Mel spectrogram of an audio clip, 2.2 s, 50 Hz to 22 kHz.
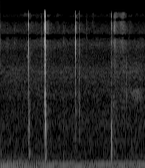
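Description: A few light plastic clicks, four in under two seconds, from the flip-up dust cap of a 12-volt cigarette-lighter socket being handled and opened, over a steady low hum.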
